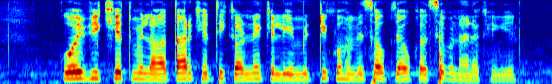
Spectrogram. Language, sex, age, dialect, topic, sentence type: Magahi, female, 25-30, Western, agriculture, question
